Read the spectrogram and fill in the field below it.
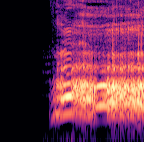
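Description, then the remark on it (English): A single loud battle yell bursts out after a short silence, a strained, rising voice held at full force for about a second, alone with no other sounds. “The yell tears out of my throat as I channel power into the inferno, engulfing one of the worms in a billowing pyre.”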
